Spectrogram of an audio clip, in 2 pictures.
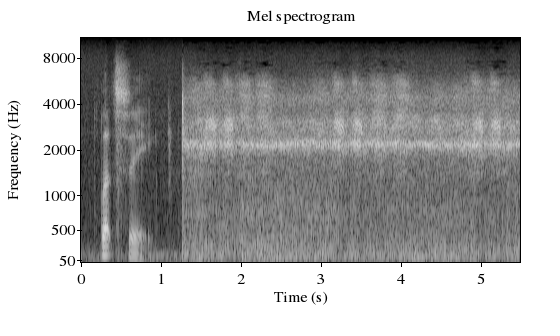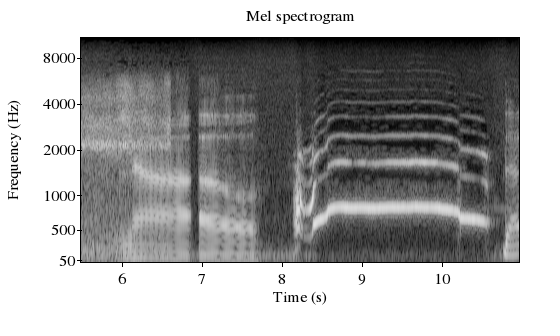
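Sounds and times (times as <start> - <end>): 
speech: 0.2 - 1.0, 6.1 - 7.4, 10.8 - 10.9
coyote howling: 1.3 - 6.6, 8.1 - 10.8.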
